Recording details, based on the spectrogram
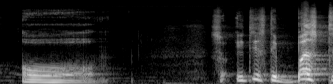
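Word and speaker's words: ॐ: A plus U equals O plus Ma, Om.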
